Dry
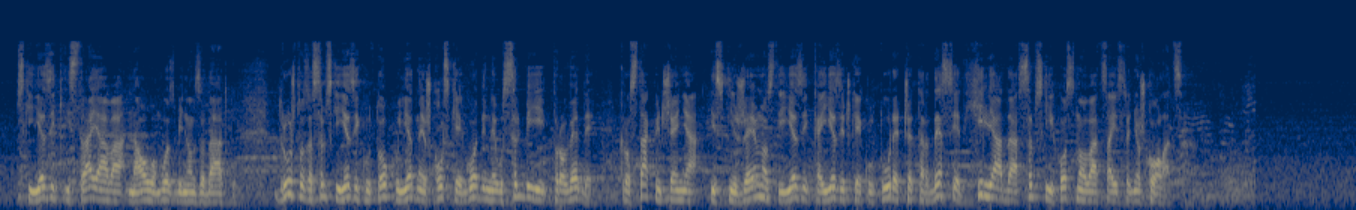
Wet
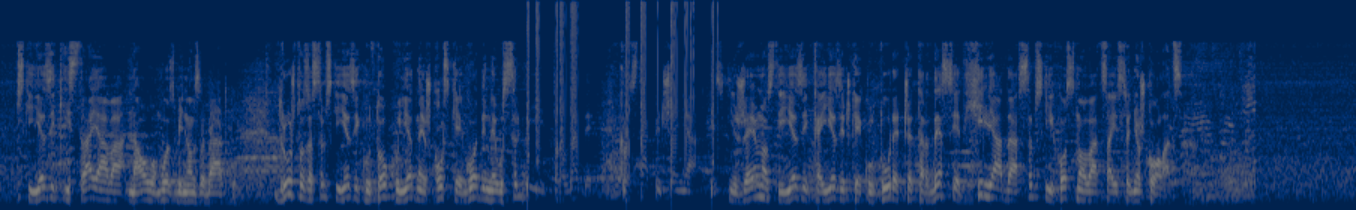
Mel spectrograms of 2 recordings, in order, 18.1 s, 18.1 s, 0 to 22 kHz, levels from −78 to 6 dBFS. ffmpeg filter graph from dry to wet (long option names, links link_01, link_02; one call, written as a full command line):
ffmpeg -i in.wav -filter_complex "[0:a]asettb=1/sr,asplit=3[link_01][link_02][link_03];[link_01]atrim=end=2.644[link_04];[link_02]atrim=start=2.64:end=3.54,asetpts=PTS-STARTPTS,afade=type=in:duration=0.004:curve=qsin,afade=type=out:start_time=0.896:duration=0.004:curve=qsin,lowpass=frequency=2200:poles=1,aeval=exprs='(tanh(15.8*val(0)+0.3)-tanh(0.3))/15.8':channel_layout=same[link_05];[link_03]atrim=start=3.536[link_06];[link_04][link_05]acrossfade=duration=0.004:curve1=hsin:curve2=qsin[link_07];[link_07][link_06]acrossfade=duration=0.004:curve1=qsin:curve2=hsin,asettb=1/sr,asplit=3[link_08][link_09][link_10];[link_08]atrim=end=6.974[link_11];[link_09]atrim=start=6.97:end=9.71,asetpts=PTS-STARTPTS,afade=type=in:duration=0.004:curve=qsin,afade=type=out:start_time=2.736:duration=0.004:curve=qsin,highpass=frequency=200:width=0.5412,highpass=frequency=200:width=1.3066,equalizer=frequency=650:width=0.84:gain=2,aeval=exprs='(mod(7.5*val(0)+1,2)-1)/7.5':channel_layout=same[link_12];[link_10]atrim=start=9.706[link_13];[link_11][link_12]acrossfade=duration=0.004:curve1=hsin:curve2=qsin[link_14];[link_14][link_13]acrossfade=duration=0.004:curve1=qsin:curve2=hsin,highpass=frequency=1000:poles=1,aemphasis=mode=production:type=75kf,acompressor=threshold=-35dB:ratio=10,volume=-1dB" out.wav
